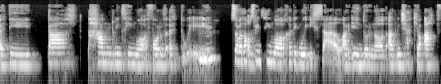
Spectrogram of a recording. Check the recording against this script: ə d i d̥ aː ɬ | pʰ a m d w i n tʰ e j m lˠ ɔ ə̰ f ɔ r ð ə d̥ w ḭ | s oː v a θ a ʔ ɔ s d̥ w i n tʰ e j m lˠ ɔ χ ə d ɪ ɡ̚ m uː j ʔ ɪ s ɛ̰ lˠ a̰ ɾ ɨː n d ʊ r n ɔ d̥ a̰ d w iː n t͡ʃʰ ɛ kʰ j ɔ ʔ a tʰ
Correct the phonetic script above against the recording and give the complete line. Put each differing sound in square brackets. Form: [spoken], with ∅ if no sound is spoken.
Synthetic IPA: ə d i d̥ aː ɬ | pʰ a m d w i n tʰ e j m lˠ ɔ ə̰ f ɔ r ð ə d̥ w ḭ | s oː v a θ a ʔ ɔ s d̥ w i n tʰ e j m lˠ ɔ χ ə d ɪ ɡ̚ m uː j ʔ ɪ s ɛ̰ lˠ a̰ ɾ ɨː n d ʊ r n ɔ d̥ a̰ d w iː n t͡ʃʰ ɛ kʰ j ɔ ʔ a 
